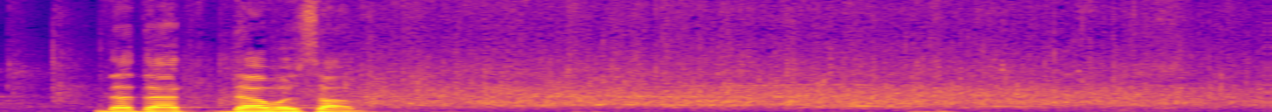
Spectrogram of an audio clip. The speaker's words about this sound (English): I would call that a smattering of applause, actually. It's not a wholehearted commitment.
